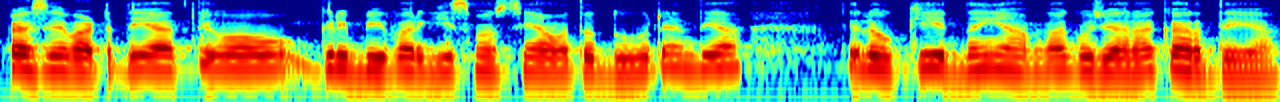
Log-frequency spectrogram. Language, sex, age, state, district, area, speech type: Punjabi, male, 18-30, Punjab, Tarn Taran, rural, spontaneous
